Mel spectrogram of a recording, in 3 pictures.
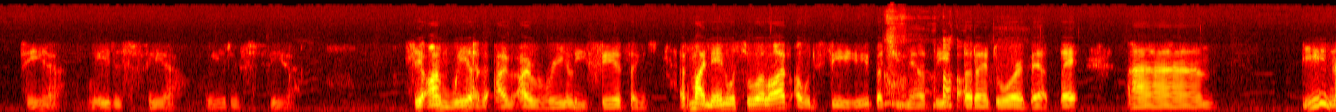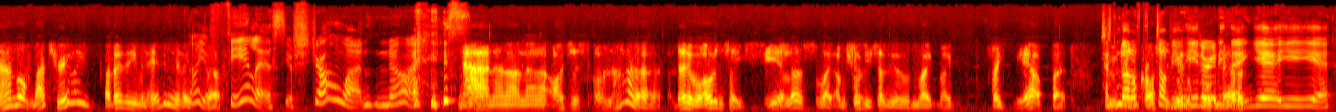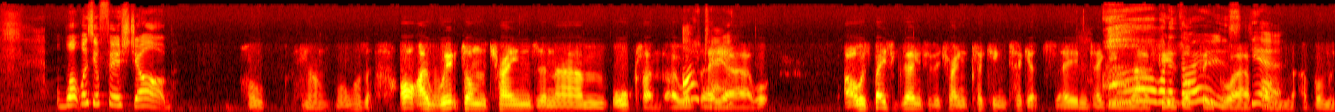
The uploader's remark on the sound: we are joined over the phone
